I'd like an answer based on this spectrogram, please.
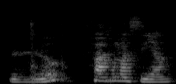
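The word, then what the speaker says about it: la pharmacie: তাহলে ফা এম আ মা, সে ই ও এন সিয়া, তাহলে লো ফার্মাসিয়া, লো ফার্মাসিয়া।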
